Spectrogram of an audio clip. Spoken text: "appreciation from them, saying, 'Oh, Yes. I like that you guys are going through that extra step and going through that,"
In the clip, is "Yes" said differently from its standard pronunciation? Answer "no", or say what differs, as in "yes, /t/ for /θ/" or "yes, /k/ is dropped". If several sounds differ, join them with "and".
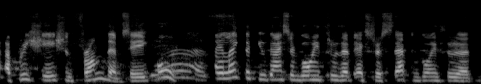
yes, /s/ is dropped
